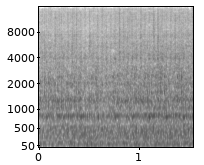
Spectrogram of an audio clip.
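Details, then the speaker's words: Mitsubishi L200 Triton 3.2 diesel, automatic, about 197,000–200,000 km, idling: fast metallic rattle over the clatter, strongest at the top of the engine, from a stretched timing chain; chain kit, guides and tensioner to be replaced. "Esse aqui é o barulho da corrente, beleza, galera? É só para mostrar para vocês aí como que é o barulho da corrente da Triton."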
